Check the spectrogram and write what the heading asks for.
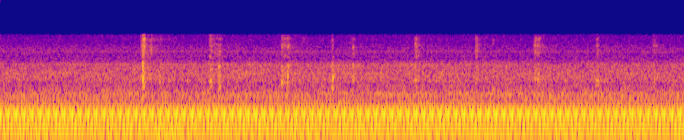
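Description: Low, steady throbbing hum of the SyltExpress car ferry's engines running at its berth, with scattered faint ticks and clicks over it.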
